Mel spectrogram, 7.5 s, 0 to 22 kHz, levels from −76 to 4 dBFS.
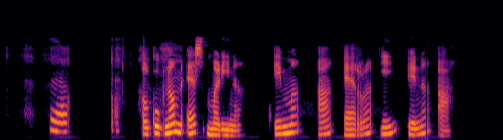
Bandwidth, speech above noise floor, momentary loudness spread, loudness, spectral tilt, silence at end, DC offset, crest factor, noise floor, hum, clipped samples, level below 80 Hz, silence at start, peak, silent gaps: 7.6 kHz; 63 dB; 15 LU; -18 LUFS; -5.5 dB/octave; 0.8 s; under 0.1%; 20 dB; -81 dBFS; none; under 0.1%; -60 dBFS; 0.75 s; 0 dBFS; none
